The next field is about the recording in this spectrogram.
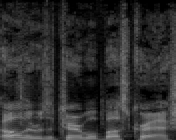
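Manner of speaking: unconvincing fake American accent with overdone R's. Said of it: "slow, careful way people do when they're trying to sound American".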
